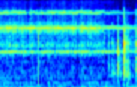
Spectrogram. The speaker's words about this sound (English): Oh, Mary, will you answer the phone, please?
